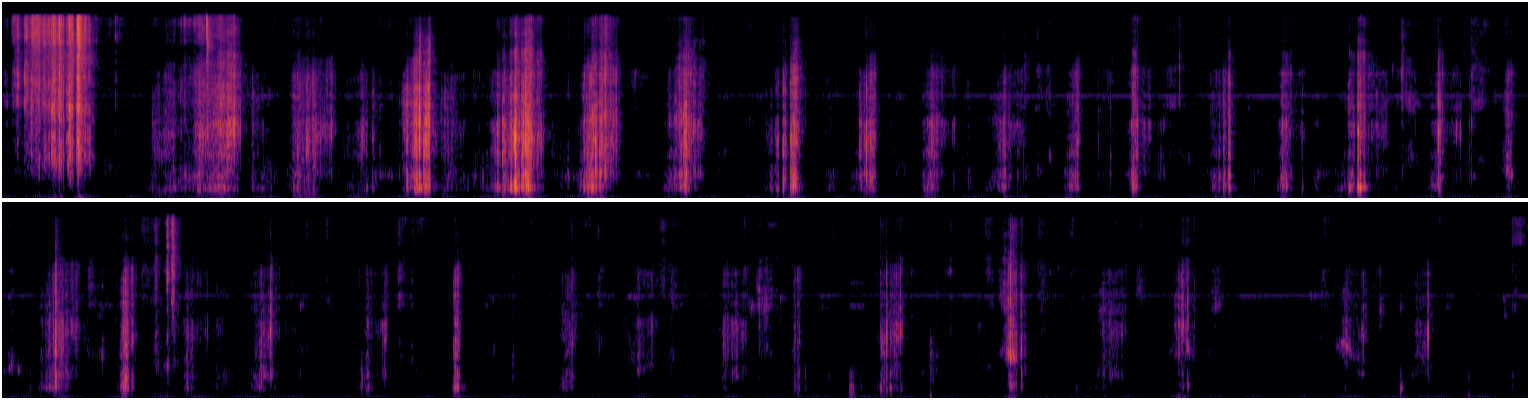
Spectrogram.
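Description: Ice being bitten and chewed close to the microphone: a loud crunching bite at the start, then a long run of crunching chews, about one to two a second, growing gradually softer.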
